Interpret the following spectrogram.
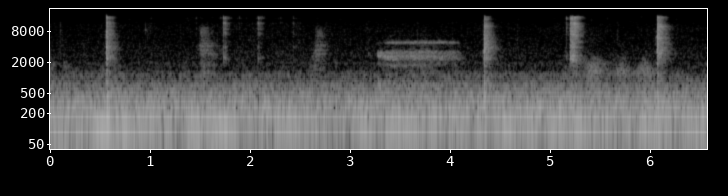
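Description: Faint handling of a halved, unripe avocado: a few sharp clicks and a brief squeak as hands twist and pry at the halves to free the stuck seed, over a low steady room hum.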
